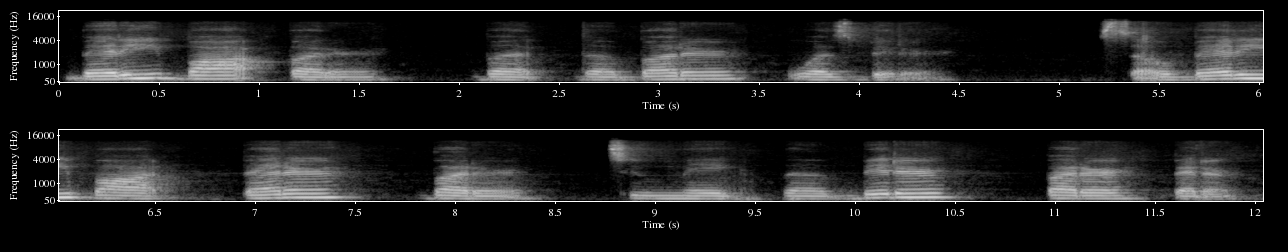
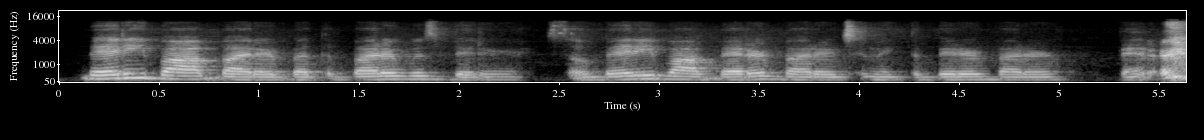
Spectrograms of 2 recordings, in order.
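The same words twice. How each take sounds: First: Slow, careful practice read; slow practice for students; slow again. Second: Quicker, smooth tongue twister; smooth read. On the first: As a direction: take it slowly with pauses. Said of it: "let's try it again". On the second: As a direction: read it straight through. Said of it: "I'm just gonna read". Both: Shown as a demonstration.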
